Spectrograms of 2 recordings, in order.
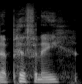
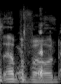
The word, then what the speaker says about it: Epiphone: And so I went out and bought a guitar, an Epiphany guitar, which is how I thought you pronounce Epiphone.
